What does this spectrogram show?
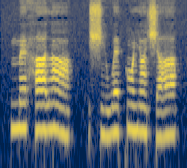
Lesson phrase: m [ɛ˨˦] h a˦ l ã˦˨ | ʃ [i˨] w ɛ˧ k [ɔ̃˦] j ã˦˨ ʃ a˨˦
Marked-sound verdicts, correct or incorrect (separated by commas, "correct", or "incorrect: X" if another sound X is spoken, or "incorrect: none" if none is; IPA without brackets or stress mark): incorrect: ɛ˦, correct, correct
